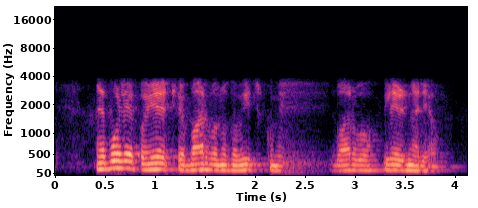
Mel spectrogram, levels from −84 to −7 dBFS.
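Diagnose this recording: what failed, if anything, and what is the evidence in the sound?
The whole recording passed through the G.729 codec, audible as the codec-stage fault. Nothing is heard above 4 kHz, and the speech has a rough, synthetic edge throughout. This comes from the decoder rebuilding each 10 ms frame from a vocal tract filter, a pitch predictor and a handful of pulses rather than the original waveform. The plainly audible damage points to a low-rate variant at about 8 kbit/s, consistent with G.729A.

At the network stage, VoIP packet loss concealed by the speech codec appears just after "je če barvo nogavic", from 2.26 to 2.83 s. There the speech is stretched into a buzzy tone or a coloured noise that weakens as it goes. The gap is about 480 ms, which fits a run of roughly 16 lost packets. The decoder kept extrapolating from its last pitch and filter while lowering gain, and the sound stays weak as the following frames rebuild from that degraded state.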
